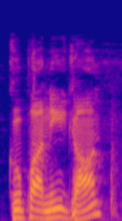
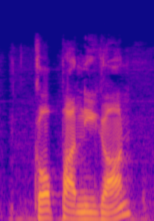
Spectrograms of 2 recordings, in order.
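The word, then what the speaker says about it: copaani gaan: Kupani gan? Kopani gan?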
